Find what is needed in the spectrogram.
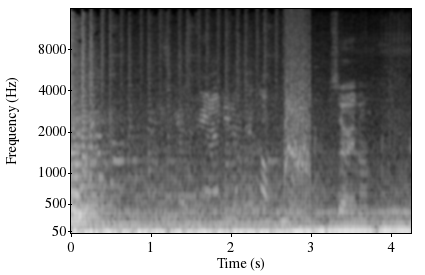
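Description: Ferrari F430's V8 idling, a low steady rumble heard from inside the cabin. Electronic background music fades out within the first second.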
